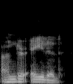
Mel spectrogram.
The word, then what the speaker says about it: Under8ed: album under 8 in under really think that's how you say it yeah underrated it's gotta be I mean they're missing an R in there underrated I was not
